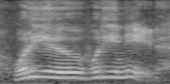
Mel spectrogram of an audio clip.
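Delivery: ordinary talk, nothing marked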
